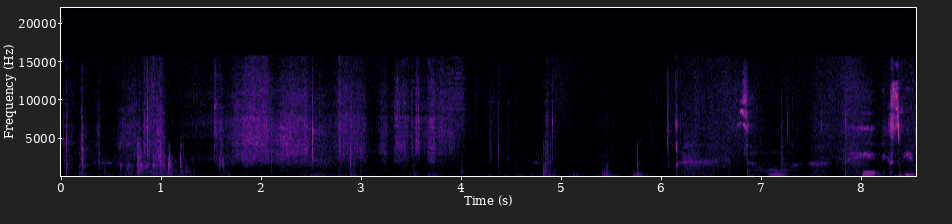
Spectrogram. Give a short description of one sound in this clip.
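A young woman speaks calmly and close into a microphone.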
